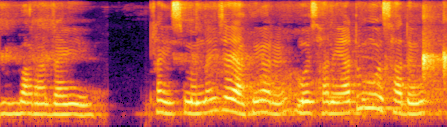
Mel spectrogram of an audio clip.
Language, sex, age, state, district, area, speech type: Bodo, female, 60+, Assam, Kokrajhar, rural, spontaneous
